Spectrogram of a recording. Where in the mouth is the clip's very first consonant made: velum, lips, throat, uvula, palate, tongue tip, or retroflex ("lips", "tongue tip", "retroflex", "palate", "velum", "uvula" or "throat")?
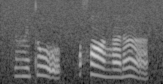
lips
